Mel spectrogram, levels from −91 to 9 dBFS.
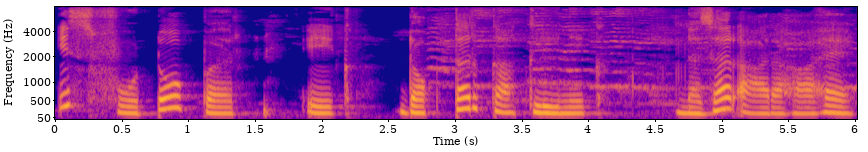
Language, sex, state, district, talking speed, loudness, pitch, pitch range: Hindi, female, Madhya Pradesh, Katni, 110 wpm, -17 LUFS, 180 Hz, 165-275 Hz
